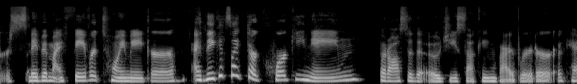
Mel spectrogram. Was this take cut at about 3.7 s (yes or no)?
no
